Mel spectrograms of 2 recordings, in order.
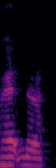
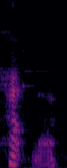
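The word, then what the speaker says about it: Hatenna: Oh, we did already have Hetna. 159, 400 though? We absolutely take those. Let me make sure that it's, you know, where's H? There it is. I always forget it's pronounced Hatna.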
